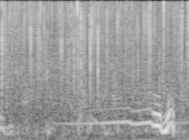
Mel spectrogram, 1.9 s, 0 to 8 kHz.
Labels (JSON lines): {"label": "biophony, cascading saw", "recorder": "SoundTrap 600 or HydroMoth"}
